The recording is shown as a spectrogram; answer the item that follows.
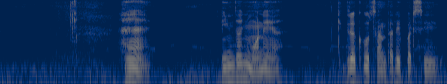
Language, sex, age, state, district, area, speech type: Santali, male, 30-45, West Bengal, Birbhum, rural, spontaneous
